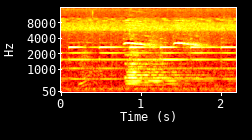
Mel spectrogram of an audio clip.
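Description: Railroad grade-crossing warning bell ringing steadily as the signals are activated for an approaching train, with a brief faint horn note about a second in.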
